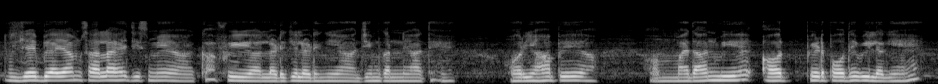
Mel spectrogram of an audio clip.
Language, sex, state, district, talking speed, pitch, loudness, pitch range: Hindi, male, Uttar Pradesh, Etah, 145 wpm, 175 Hz, -16 LUFS, 165-185 Hz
